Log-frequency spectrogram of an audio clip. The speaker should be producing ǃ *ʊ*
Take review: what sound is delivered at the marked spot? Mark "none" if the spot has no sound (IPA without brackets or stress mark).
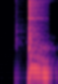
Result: u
